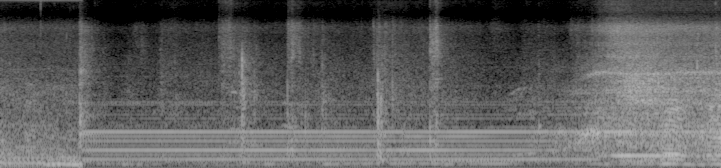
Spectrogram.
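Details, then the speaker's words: Water pump that only starts if its fan is turned by hand: steady low electrical buzz for several seconds with no run-up in speed, motor stalled and humming; capacitor suspected, not confirmed. "So, he had to help turn it around before he wanted to live, his friend was plugged into electricity, only a buzzing sound like this"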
